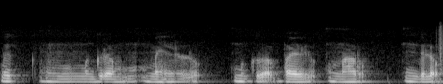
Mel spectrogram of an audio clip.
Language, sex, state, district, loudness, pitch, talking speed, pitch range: Telugu, male, Andhra Pradesh, Manyam, -20 LUFS, 125 Hz, 120 wpm, 125-135 Hz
